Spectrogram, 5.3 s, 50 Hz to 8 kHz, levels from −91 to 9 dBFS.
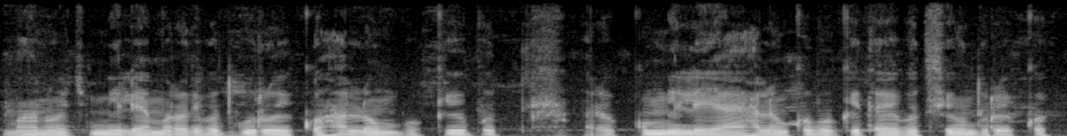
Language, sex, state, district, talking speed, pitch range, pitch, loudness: Chakma, male, Tripura, Dhalai, 225 wpm, 95-100 Hz, 100 Hz, -14 LUFS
